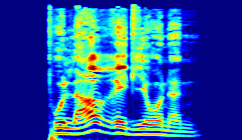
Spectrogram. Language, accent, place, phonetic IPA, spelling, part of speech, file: German, Germany, Berlin, [poˈlaːɐ̯ʁeˌɡi̯oːnən], Polarregionen, noun, De-Polarregionen.ogg
- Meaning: plural of Polarregion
